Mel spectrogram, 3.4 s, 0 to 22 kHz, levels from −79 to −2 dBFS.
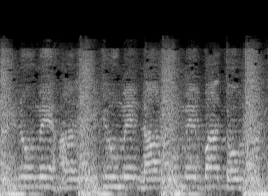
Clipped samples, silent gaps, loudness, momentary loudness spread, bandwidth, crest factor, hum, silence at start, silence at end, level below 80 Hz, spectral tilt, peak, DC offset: under 0.1%; none; -17 LUFS; 2 LU; 10 kHz; 12 dB; none; 0 s; 0 s; -22 dBFS; -5 dB/octave; -4 dBFS; under 0.1%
